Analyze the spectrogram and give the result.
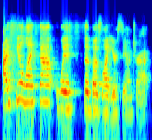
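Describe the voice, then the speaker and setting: Young woman, nasal, a bit congested, bright tone, slightly high, rambling casual chat. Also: lively intonation, measured pace. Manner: rambling, self-interrupting. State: congested from allergies. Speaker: podcast co-host.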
